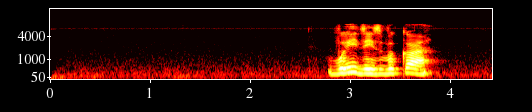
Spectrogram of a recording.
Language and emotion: Russian, angry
